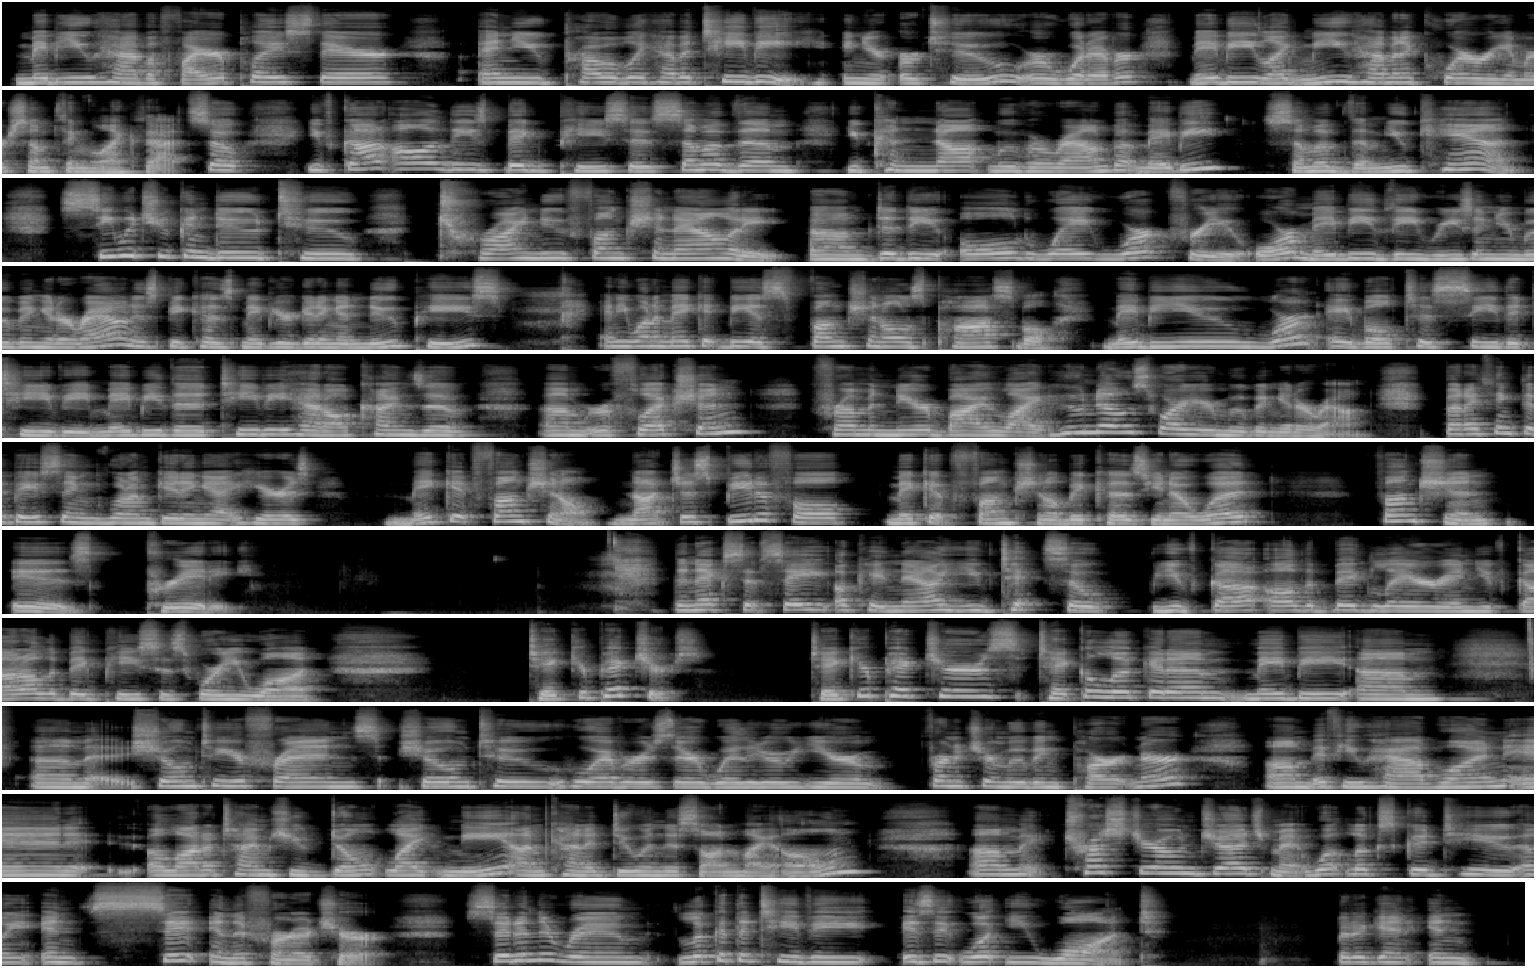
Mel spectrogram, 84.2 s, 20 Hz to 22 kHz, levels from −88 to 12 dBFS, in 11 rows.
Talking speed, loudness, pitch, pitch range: 185 wpm, -20 LUFS, 205 Hz, 190-225 Hz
